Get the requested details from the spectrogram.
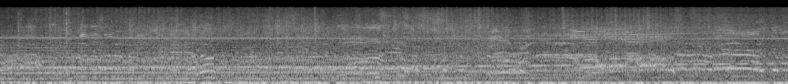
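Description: Passengers on a plane crashing in snowy mountains scream and yell continuously over a loud, steady engine roar, with the chaotic cries and rumbling noise filling the whole stretch.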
